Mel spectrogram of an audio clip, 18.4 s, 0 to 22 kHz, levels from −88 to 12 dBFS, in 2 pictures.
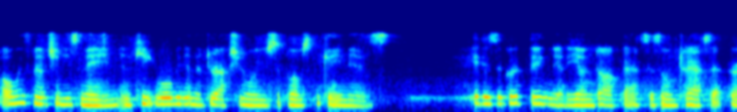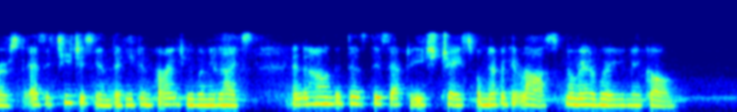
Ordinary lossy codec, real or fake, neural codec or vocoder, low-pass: Opus, 16 kbps; fake; codec, 16 kHz, 2 kbps, FunCodec, trained on LibriTTS, 25 frames a second; 7.2 kHz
